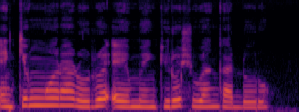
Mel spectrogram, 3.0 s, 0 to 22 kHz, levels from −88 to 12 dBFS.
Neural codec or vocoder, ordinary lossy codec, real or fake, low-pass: none; none; real; none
